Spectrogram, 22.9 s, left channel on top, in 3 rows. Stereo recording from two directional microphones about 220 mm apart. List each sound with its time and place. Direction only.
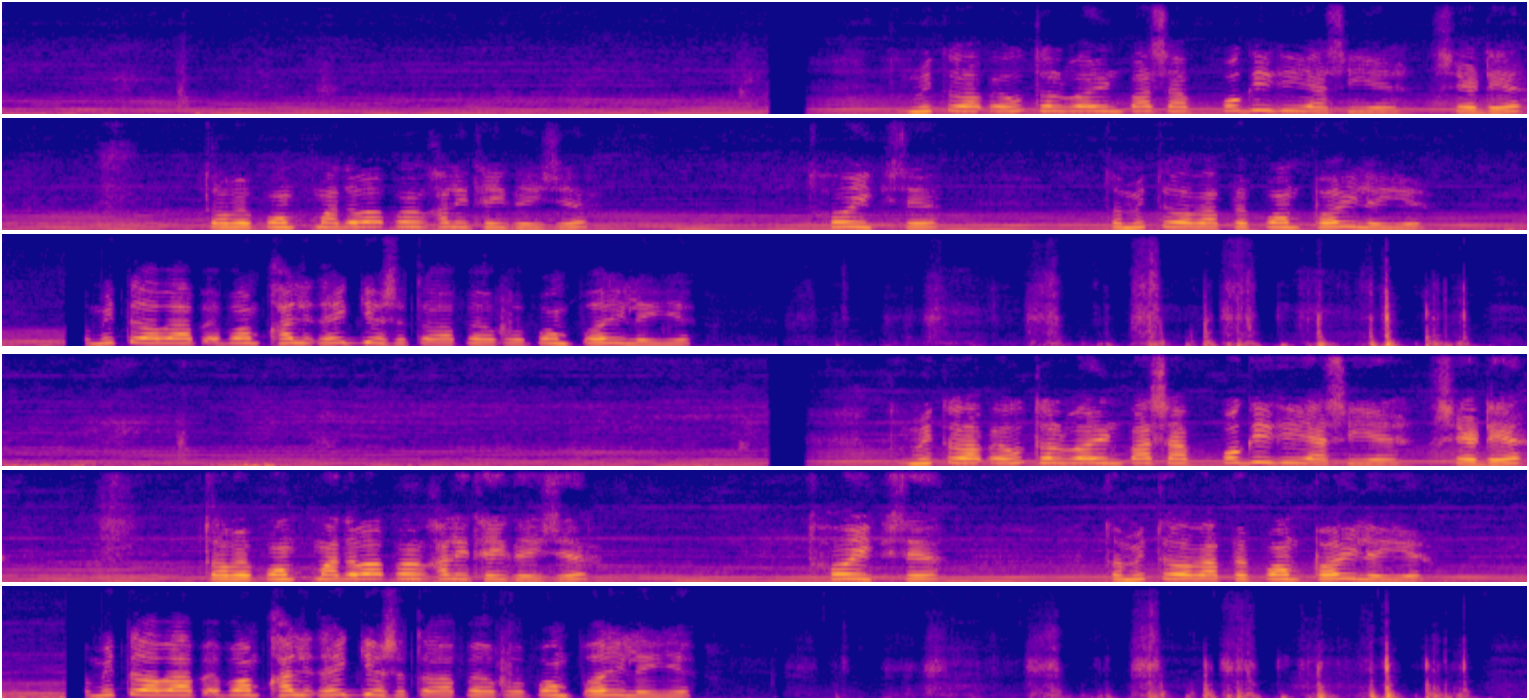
4.1 s music: 50° right (ahead or behind)
4.5 s speech: 5° left (ahead or behind)
7.8 s music: 50° right (ahead or behind)
8.6 s speech: 10° left (ahead or behind)
11.6 s speech: 10° left (ahead or behind)
12.5 s music: 45° right (ahead or behind)
13.1 s speech: 10° left (ahead or behind)
20.4 s wood: 30° left (ahead or behind)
